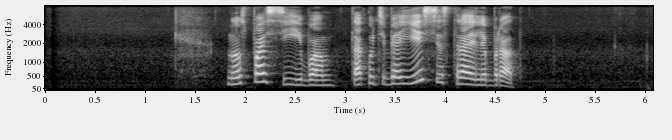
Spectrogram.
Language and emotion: Russian, positive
